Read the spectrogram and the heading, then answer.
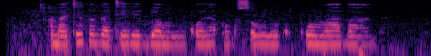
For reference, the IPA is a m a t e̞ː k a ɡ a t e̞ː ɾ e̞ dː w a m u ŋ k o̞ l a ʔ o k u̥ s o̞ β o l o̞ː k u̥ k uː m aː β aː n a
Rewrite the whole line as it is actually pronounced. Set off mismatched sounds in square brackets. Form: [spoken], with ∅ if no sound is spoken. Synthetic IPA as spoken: a m a t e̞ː k a ɡ a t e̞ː ɾ e̞ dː w a m u ŋ k o̞ l a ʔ o k u̥ s o̞ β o l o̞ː k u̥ k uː m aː β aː n a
